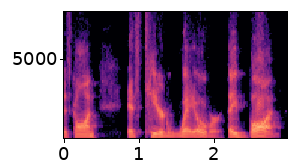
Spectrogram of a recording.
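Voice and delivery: loud, heated, outright shouting. Speaking into a microphone, apologizing for yelling mid-point: yelling. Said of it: "I'm yelling into the microphone".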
